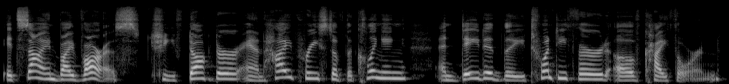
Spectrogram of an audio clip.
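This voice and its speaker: A woman's voice: a little high, expressive, slow pace, hardly any pauses, no room sound, clean studio sound. A woman playing a tabletop game, talking casually and reading material aloud.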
